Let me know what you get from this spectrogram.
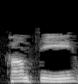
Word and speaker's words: Comte: In his system, and that'd be his system, Comte, or Comte, just bury the last syllable there, the last part of that word, Comte. It's like count.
